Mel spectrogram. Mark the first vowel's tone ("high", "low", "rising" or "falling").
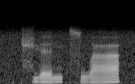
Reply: rising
